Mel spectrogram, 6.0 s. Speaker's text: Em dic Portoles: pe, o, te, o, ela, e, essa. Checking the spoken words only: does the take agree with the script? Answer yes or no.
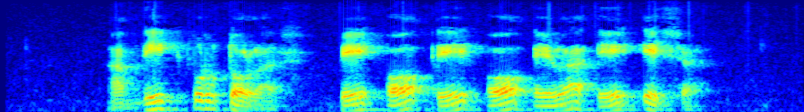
yes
